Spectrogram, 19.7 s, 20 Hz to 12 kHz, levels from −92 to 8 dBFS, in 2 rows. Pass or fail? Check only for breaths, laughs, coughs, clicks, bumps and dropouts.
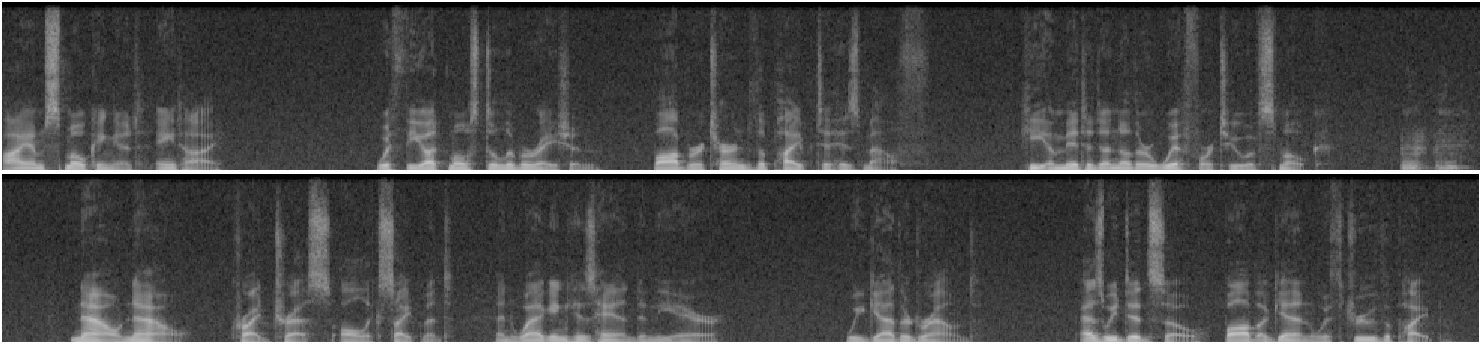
fail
